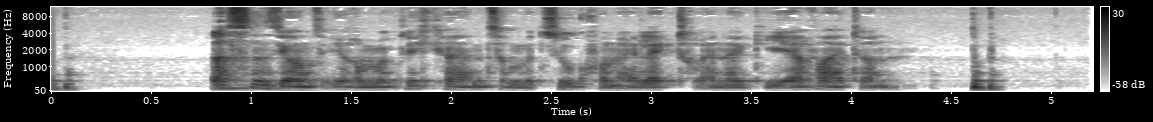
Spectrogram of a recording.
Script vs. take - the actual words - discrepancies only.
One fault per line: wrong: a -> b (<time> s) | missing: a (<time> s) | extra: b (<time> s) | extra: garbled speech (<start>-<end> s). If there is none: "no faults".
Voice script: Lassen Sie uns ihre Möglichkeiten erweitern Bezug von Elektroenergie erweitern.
wrong: erweitern -> zum (2.2 s)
